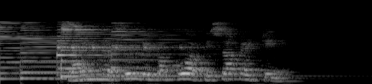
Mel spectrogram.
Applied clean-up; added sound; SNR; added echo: none; Plucked string instrument; 3 dB; reverberation time 0.5 s.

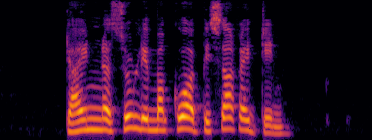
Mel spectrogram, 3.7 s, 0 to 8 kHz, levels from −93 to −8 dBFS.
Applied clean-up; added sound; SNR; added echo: none; none; none; none.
